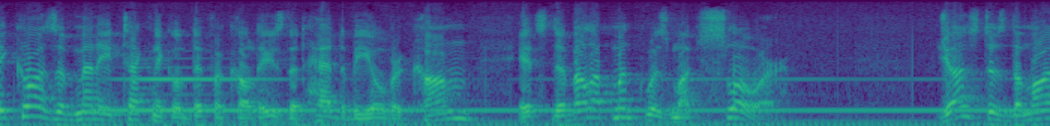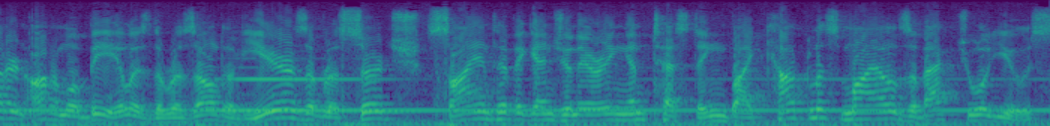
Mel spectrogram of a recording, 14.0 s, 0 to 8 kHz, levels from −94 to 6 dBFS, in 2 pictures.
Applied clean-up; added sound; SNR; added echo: none; Wind instrument, woodwind instrument; 8 dB; none.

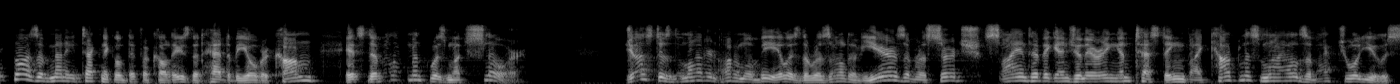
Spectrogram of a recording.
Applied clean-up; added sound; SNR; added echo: neural mask model DeepFilterNet 3.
